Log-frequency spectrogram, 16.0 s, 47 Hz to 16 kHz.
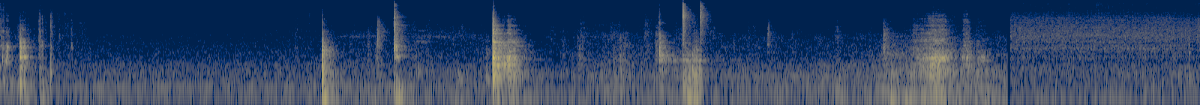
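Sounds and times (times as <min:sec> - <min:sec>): dishes and utensils clattering: 0:06.6 - 0:07.2.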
